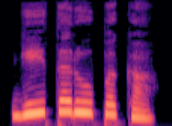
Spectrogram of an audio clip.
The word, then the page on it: ಗೀತರೂಪಕ: gīta rūpaka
